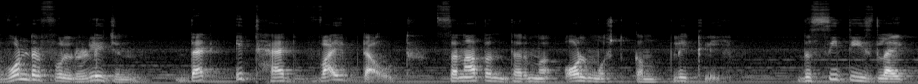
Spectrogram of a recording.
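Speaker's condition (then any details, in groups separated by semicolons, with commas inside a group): No condition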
